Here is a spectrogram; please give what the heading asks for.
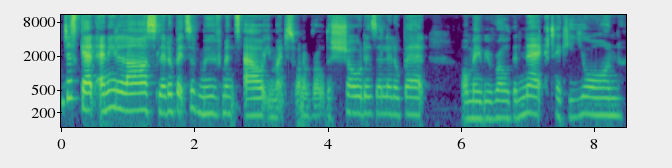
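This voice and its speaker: A woman leading a guided meditation, speaking in a calm, gentle way with soft pauses between phrases. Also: medium pitch.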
